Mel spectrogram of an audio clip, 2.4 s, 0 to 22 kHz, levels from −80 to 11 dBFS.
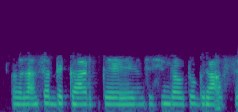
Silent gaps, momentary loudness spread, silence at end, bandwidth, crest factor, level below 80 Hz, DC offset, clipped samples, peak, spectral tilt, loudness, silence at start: none; 5 LU; 0 s; 3.9 kHz; 20 dB; -58 dBFS; under 0.1%; under 0.1%; -4 dBFS; -9.5 dB/octave; -22 LUFS; 0.1 s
